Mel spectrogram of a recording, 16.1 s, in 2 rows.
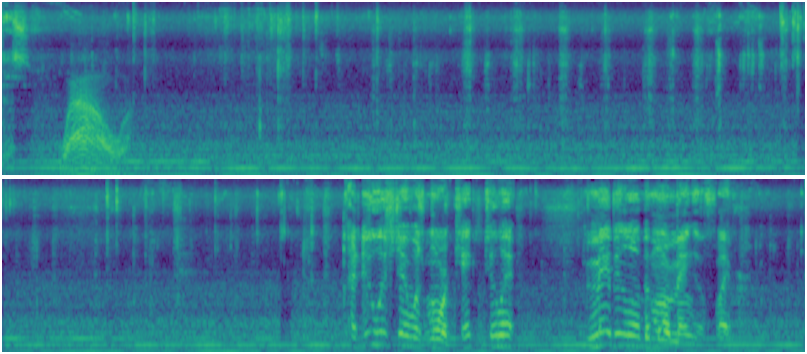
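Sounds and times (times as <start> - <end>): man chewing crunchy food: 3.6 - 11.4.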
